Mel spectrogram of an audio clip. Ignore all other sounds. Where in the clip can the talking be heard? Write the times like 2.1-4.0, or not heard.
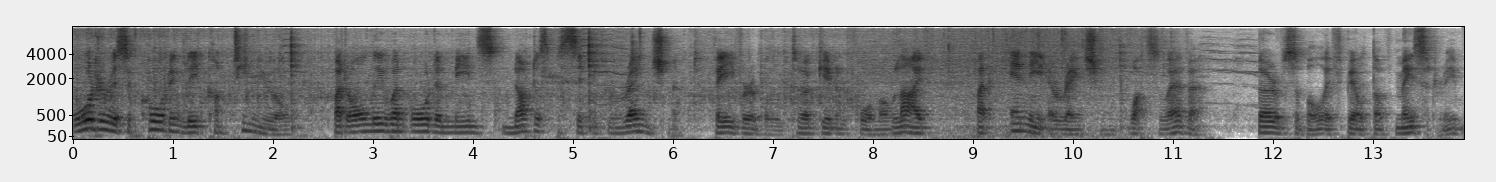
0.0-13.8.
